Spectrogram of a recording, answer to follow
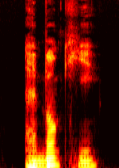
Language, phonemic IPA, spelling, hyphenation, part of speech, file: French, /bɑ̃.kje/, banquier, ban‧quier, noun, Fr-banquier.ogg
- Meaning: banker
